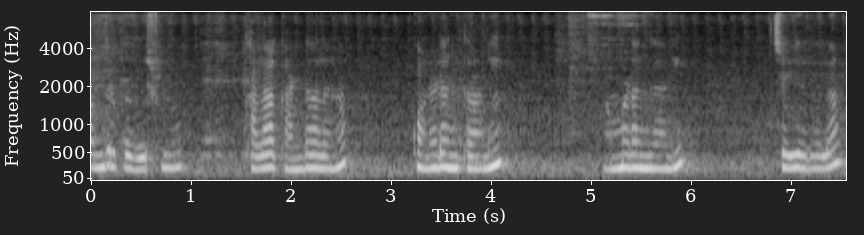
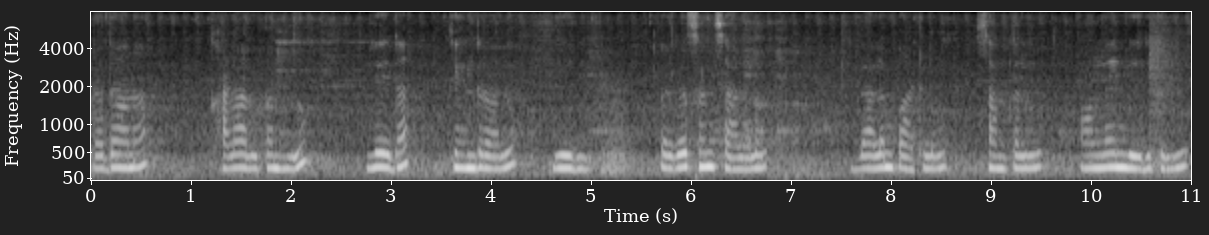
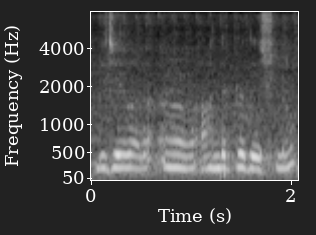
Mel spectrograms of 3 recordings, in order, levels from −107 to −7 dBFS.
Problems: background sounds at intervals, low volume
